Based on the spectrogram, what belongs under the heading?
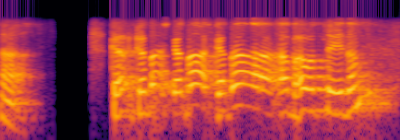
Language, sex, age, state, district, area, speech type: Sanskrit, male, 60+, Karnataka, Dakshina Kannada, urban, conversation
